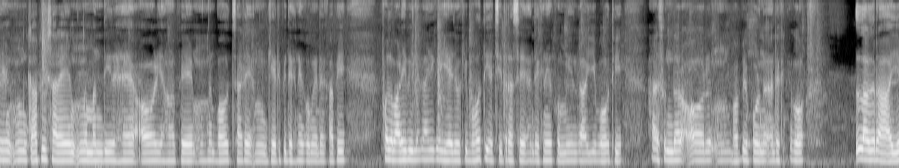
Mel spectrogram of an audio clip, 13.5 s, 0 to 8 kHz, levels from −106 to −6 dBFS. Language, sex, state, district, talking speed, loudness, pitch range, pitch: Hindi, male, Bihar, Gaya, 200 wpm, -21 LUFS, 150-160 Hz, 150 Hz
